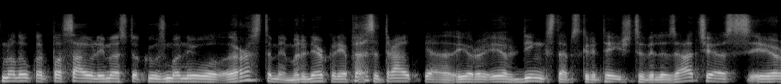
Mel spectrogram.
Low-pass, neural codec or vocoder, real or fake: 10.8 kHz; codec, 16 kHz in and 24 kHz out, 0.9 kbps, LongCat-Audio-Codec, four codebook decoder; fake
